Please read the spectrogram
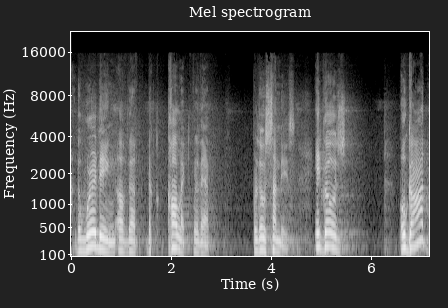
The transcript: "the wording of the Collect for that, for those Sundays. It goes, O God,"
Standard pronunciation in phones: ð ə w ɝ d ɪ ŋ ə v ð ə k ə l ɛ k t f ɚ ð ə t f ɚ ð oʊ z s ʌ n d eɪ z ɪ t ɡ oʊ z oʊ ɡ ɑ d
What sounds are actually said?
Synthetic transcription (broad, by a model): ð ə w ɝ d ɪ ŋ ə v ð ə k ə l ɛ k f ɚ ð ə t f ɚ ð oʊ z s ʌ n d eɪ z ɪ t ɡ oʊ z oʊ ɡ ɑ d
